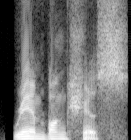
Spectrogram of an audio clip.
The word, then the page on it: rambunctious: American English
